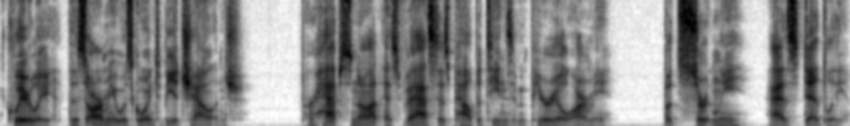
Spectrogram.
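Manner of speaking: low, measured story reading; story narration. A narrator's reading. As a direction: narrate the tale in a low, even voice. Reads the story aloud.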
